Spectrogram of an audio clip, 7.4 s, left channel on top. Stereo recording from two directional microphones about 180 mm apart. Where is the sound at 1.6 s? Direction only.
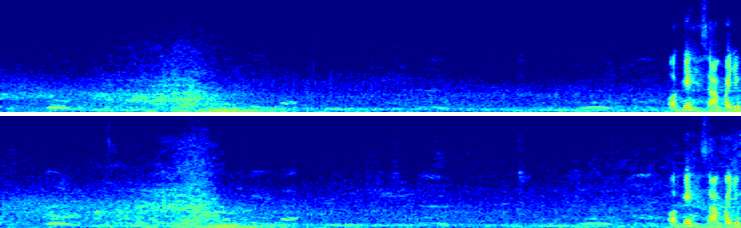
55° right (ahead or behind).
